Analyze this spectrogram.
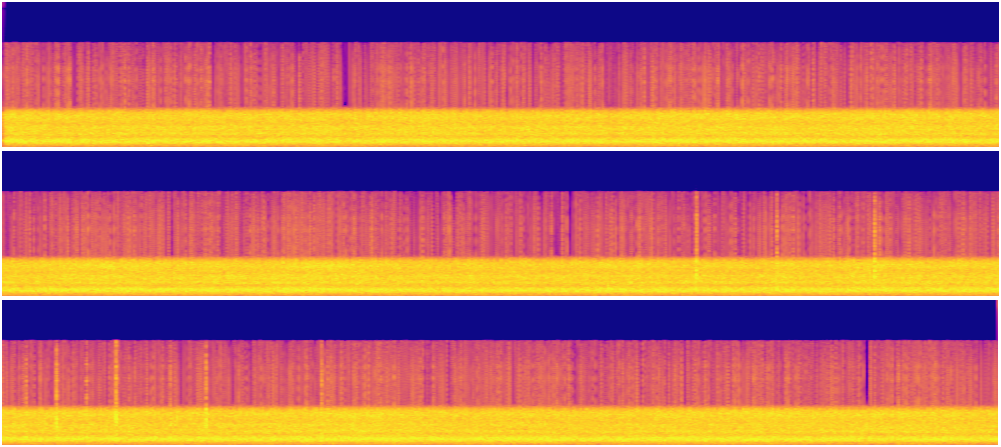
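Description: Whitewater rushing over a rock ledge in a river at high water, a loud, steady wash that holds even throughout.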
